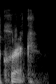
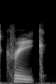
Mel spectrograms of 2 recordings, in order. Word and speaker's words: creek: and yes 10 shot it's crick that's how you pronounce that i agree get get out of the sun a little bit it's creek it's crick quick i'm from i'm from the midwest dude it's it's crick i'm a redneck it's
